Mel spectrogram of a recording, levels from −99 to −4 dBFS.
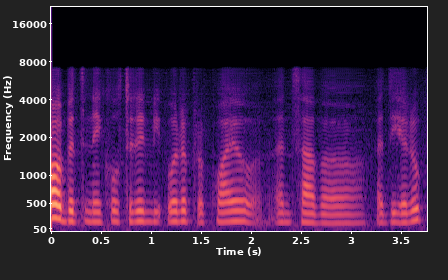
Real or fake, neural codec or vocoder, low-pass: fake; codec, 16 kHz, 0.2 kbps, FocalCodec; 7.2 kHz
